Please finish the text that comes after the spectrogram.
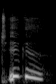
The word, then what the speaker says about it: Tigger: It's pronounced Tigger.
